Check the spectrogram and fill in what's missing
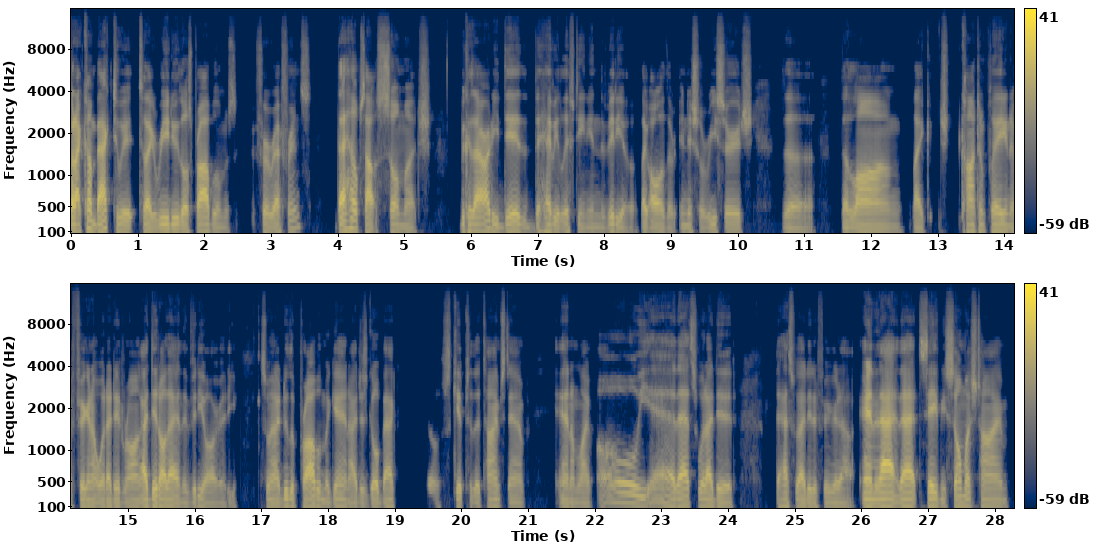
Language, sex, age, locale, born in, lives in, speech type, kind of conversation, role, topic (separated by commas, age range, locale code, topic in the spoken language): English, male, 20-24, en-US, United States, United States, conversation, unstructured, none, How do you learn best—through notes, videos, projects, or conversations—and what makes it click for you?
